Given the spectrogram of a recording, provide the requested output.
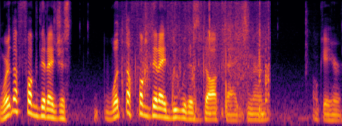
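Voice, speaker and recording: Noticeable background noise accompanies a man's medium-pitched voice. He talks at a fairly quick pace with very wide pitch swings. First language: not English. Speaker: gaming streamer. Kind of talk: gameplay commentary. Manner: casual, profane.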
